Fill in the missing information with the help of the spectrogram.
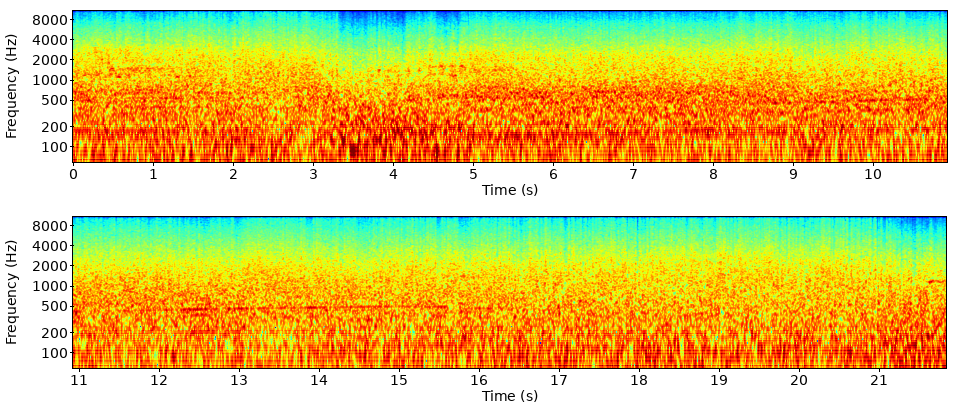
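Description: Racing go-kart engine running hard, heard from the driver's seat under heavy wind buffeting on the onboard microphone. Partway through, its pitch climbs slowly as the kart speeds up.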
